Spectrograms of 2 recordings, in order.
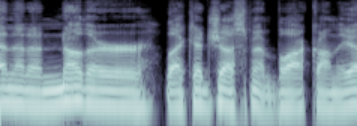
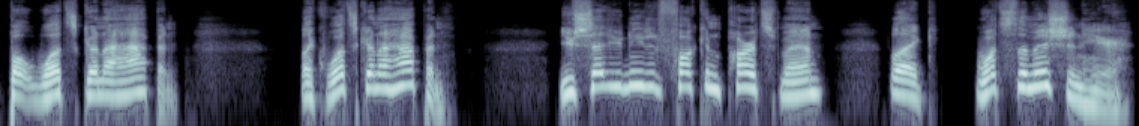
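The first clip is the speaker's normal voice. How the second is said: exasperated demand; 7 semitones higher than usual. Retold or imitated. Arguing with the boss over shims in the retelling, exasperated. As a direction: pitch climbing into high, pleading disbelief.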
